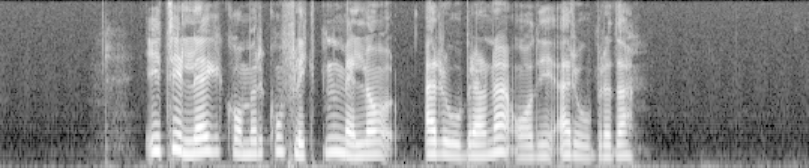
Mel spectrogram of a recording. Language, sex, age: Norwegian, female, 31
